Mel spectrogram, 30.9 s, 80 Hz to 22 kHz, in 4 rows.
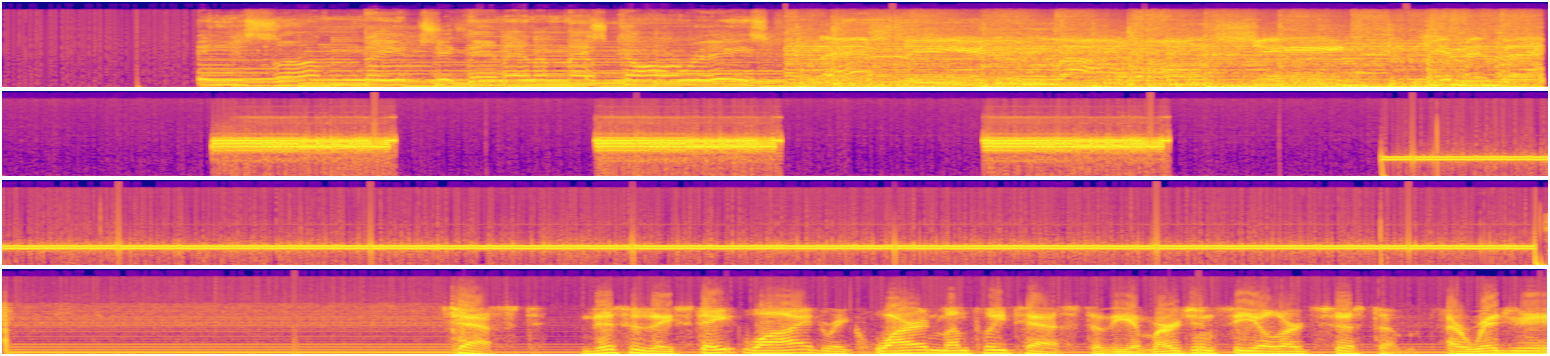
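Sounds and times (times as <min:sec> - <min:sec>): steady electrical hum: 0:07.7 - 0:30.9
screeching digital data bursts: 0:08.8 - 0:09.7, 0:10.7 - 0:11.6, 0:12.6 - 0:13.6.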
